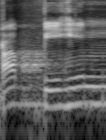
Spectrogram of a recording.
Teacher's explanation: ini mim sukun bertemu dengan mim maka didengungkan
